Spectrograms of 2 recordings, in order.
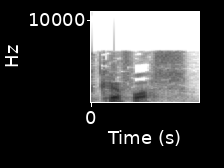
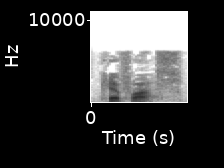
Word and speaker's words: Kephas: That's our pronunciation. Actually, the Aramaic is Kephas. Kephas. Okay, and so we anglicize it as Cephas.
